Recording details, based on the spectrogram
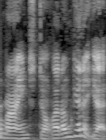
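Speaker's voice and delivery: ordinary delivery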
